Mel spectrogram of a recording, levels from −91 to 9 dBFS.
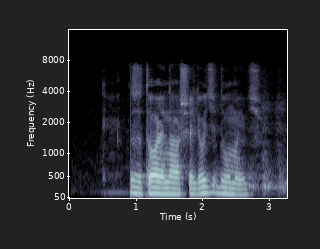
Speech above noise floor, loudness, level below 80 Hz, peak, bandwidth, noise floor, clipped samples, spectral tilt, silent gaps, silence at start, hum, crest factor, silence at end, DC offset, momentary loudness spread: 42 dB; -18 LUFS; -56 dBFS; -2 dBFS; 7.6 kHz; -60 dBFS; under 0.1%; -8 dB/octave; none; 0.9 s; none; 18 dB; 0 s; under 0.1%; 17 LU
